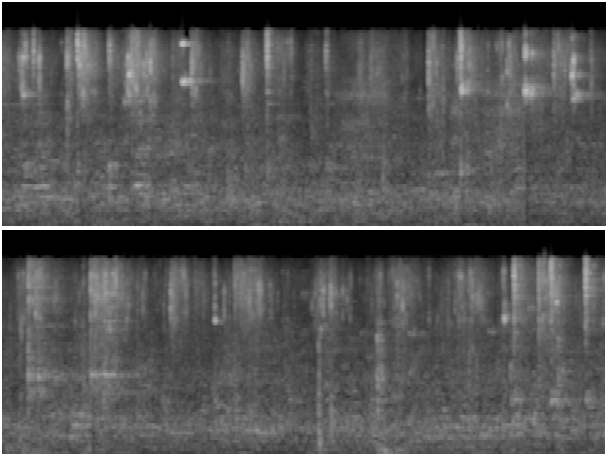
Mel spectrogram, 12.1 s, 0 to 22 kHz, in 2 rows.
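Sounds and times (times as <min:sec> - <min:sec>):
murmur of large hall: 0:00.0 - 0:12.0.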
